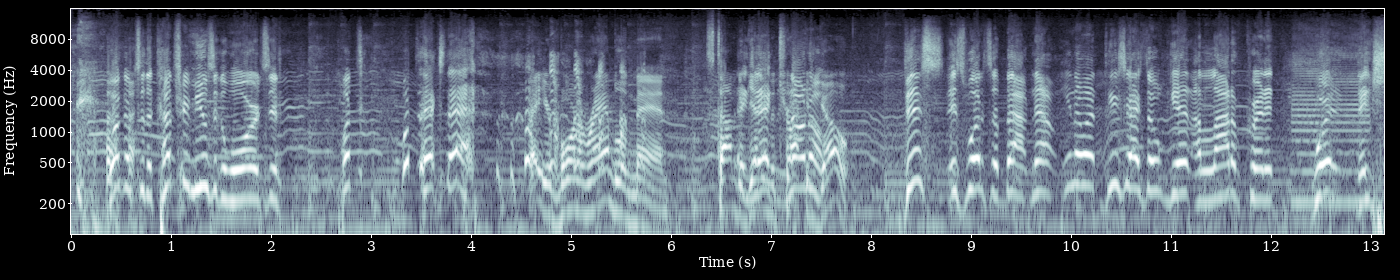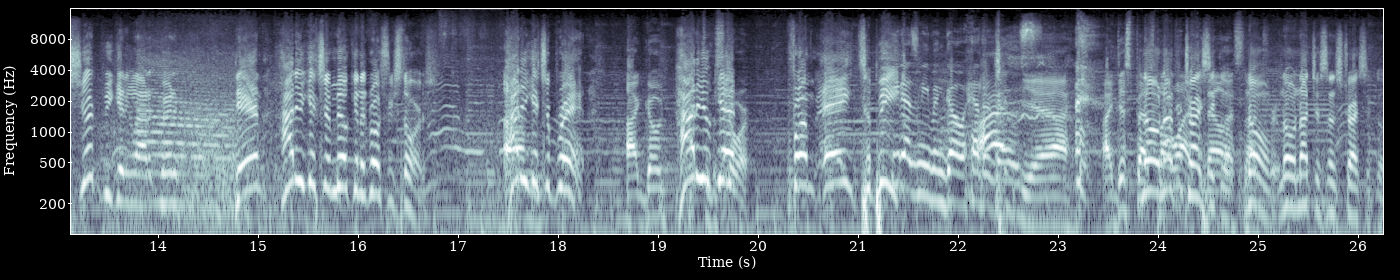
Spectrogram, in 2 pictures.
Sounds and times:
Music: 0.0s - 26.2s
Speech: 3.4s - 7.8s, 17.5s - 26.2s.

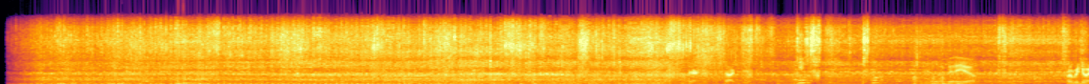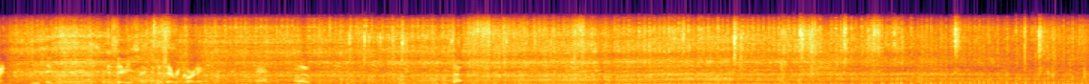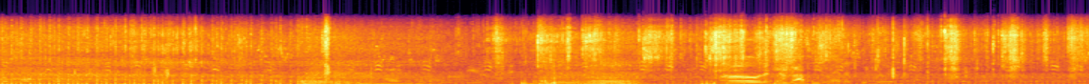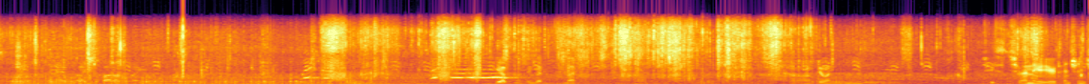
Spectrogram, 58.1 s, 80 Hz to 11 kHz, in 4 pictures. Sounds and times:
Speech: 38.6s - 41.1s, 44.2s - 46.0s, 54.0s - 55.2s, 56.7s - 58.0s.

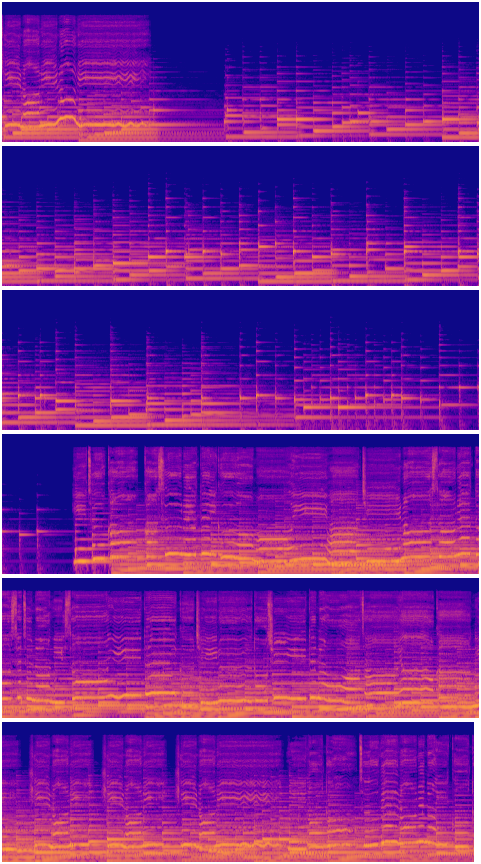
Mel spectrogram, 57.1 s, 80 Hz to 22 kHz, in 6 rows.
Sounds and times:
Music: 0.0s - 57.1s.

